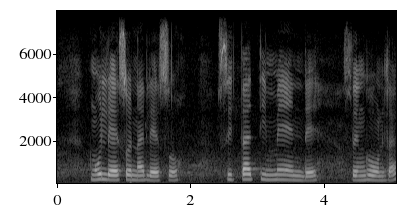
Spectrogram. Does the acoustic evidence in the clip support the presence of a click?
no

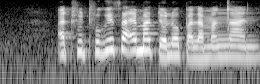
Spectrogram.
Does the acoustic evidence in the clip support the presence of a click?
yes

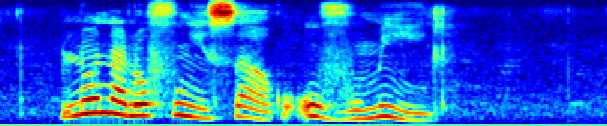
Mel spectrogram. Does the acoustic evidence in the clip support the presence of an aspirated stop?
no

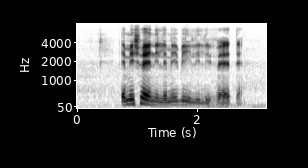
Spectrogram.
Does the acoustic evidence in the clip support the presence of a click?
no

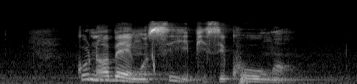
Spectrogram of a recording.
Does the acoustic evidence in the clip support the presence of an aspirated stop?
yes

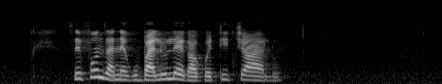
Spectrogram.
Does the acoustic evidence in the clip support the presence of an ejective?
yes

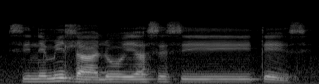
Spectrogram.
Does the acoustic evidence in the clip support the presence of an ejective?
yes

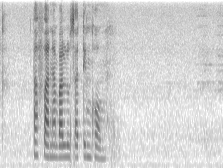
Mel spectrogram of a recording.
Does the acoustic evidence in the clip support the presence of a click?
no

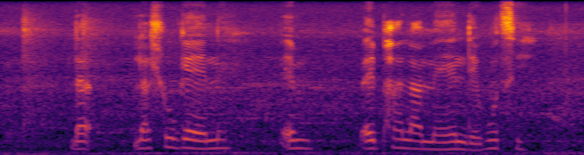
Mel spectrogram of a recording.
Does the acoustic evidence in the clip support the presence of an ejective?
no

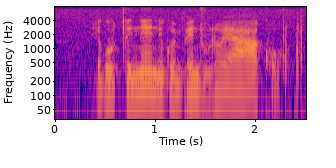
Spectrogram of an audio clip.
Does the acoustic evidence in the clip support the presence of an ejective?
no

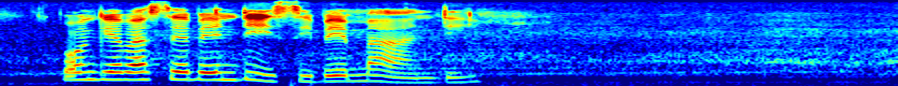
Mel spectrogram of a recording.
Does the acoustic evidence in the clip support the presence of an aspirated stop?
no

